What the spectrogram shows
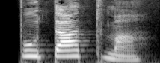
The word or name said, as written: पूतात्मा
